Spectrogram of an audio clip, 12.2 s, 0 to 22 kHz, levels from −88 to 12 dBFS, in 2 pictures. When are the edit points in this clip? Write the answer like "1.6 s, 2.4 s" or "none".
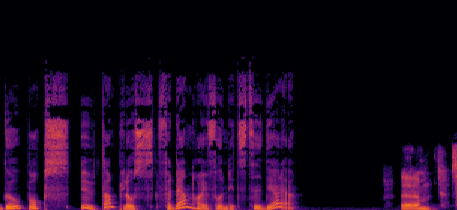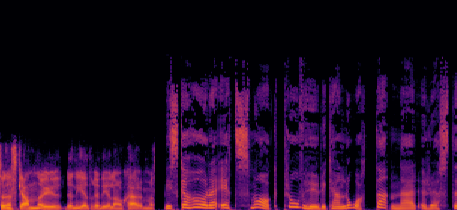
5.3 s, 8.2 s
